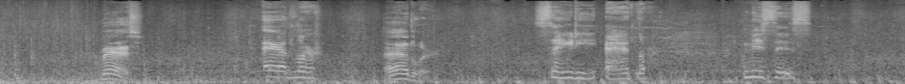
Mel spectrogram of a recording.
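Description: A young woman answers haltingly, with pauses.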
